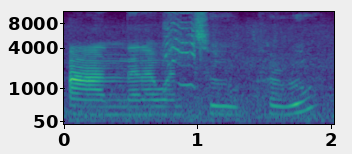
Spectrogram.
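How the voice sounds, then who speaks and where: A woman's voice: medium pitch, little pitch movement, normal speed, far from the mic, noisy background. A woman from Austria, chatting easily about her travels. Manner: easygoing, chatty. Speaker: fellow traveler. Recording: crowded outdoor background.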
